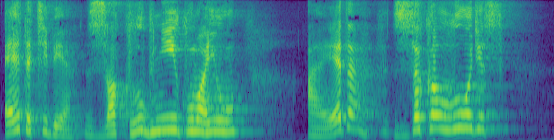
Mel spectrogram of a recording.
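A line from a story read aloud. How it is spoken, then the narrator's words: Angry gloating shouts. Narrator (Russian): Зло выкрикивал, зная, что за сироту некому заступиться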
